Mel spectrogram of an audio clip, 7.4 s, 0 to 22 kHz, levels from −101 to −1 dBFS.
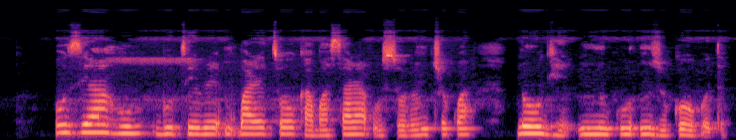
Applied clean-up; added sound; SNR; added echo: none; none; none; none.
